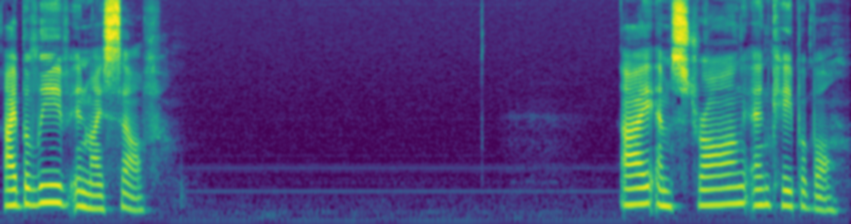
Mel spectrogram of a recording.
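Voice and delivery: calm, measured meditation voice, short phrases with long pauses; guided meditation. Acted. Meditation leader giving affirmations to repeat after her, calm and measured. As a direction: guide them gently through breathing and affirmations, unhurried.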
